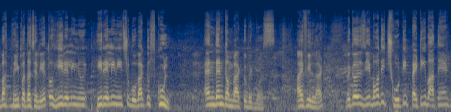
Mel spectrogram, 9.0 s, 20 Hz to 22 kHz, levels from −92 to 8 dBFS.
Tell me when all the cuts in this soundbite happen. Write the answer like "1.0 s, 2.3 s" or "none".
none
